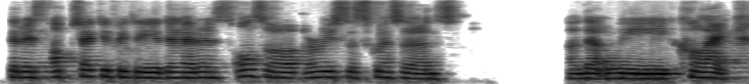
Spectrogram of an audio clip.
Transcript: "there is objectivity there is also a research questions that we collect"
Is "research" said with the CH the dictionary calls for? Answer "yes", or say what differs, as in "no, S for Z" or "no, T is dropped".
no, S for CH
